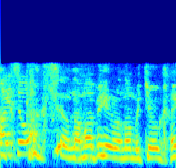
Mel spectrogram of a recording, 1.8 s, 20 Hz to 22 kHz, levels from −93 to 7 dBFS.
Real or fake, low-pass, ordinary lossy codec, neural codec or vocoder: real; 5.4 kHz; none; none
